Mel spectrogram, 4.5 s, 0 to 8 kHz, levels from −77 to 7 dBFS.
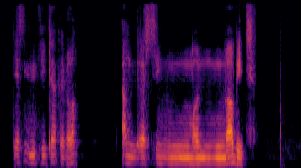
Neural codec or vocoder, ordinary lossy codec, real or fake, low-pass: codec, 16 kHz in and 24 kHz out, 0.6 kbps, FireRedTTS-2 codec; AAC, 32 kbps; fake; 7.2 kHz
